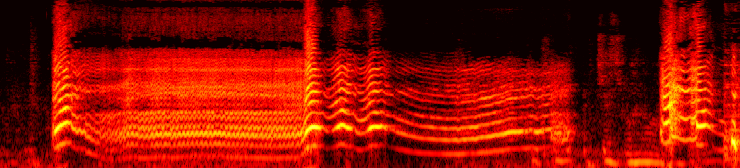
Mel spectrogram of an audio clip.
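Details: Siberian Husky 'talking': a sustained, harmonic-rich wail of about two and a half seconds, then quick wavering yodel-like notes, a long gently falling drawn-out tone, and a final pair of short whining bursts.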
